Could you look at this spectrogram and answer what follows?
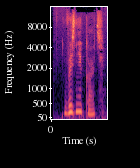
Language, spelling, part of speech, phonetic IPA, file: Russian, возникать, verb, [vəzʲnʲɪˈkatʲ], Ru-возникать.ogg
- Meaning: 1. to arise, to appear, to emerge, to originate, to spring up 2. to object, to protest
